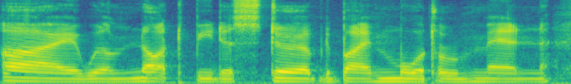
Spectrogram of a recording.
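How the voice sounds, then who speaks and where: A man's put-on character voice, pitched fairly low. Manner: menacing, ominous.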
